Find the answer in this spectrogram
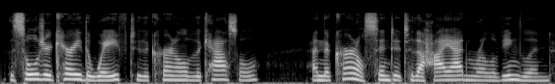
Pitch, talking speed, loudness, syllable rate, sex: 205 Hz, 240 wpm, -16 LUFS, 6.3 syllables/s, female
